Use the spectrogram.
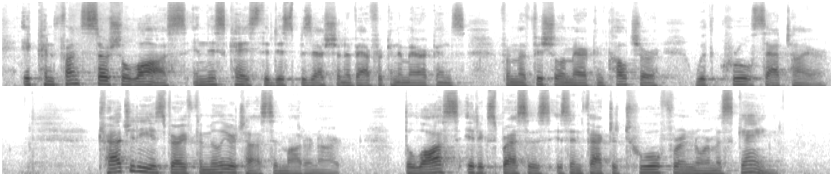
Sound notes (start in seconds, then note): none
